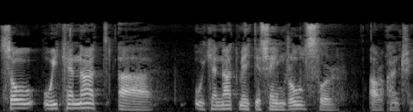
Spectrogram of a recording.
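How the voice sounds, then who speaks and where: A man with a Persian accent speaks at a fairly slow pace, his medium pitch carried by lively intonation. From Iran. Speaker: journalist and regime opponent. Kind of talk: panel Q&A after film screening. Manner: halting.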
